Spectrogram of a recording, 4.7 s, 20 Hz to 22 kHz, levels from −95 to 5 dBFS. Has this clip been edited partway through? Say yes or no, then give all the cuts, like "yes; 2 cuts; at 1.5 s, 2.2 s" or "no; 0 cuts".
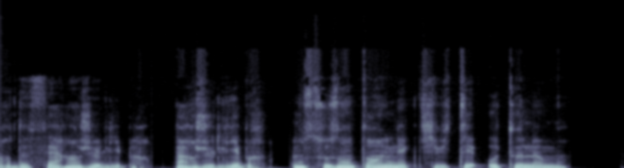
no; 0 cuts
